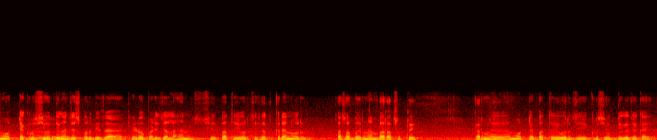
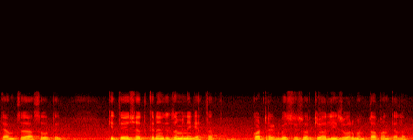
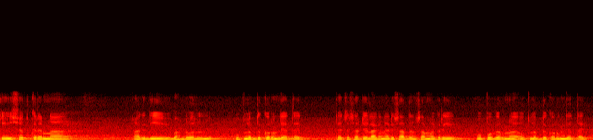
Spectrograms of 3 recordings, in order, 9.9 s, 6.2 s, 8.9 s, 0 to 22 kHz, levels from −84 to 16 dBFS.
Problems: constant background noise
